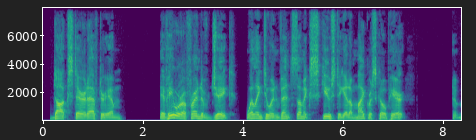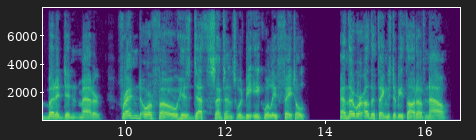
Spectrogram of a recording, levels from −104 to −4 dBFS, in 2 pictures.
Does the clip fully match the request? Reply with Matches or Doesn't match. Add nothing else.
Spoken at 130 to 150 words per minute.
Doesn't match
